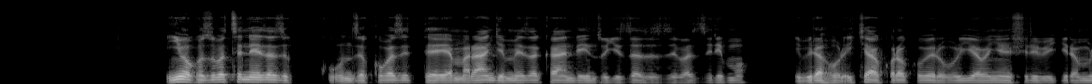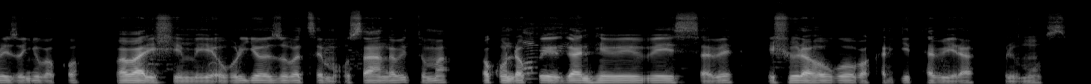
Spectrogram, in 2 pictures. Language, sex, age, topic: Kinyarwanda, male, 25-35, education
